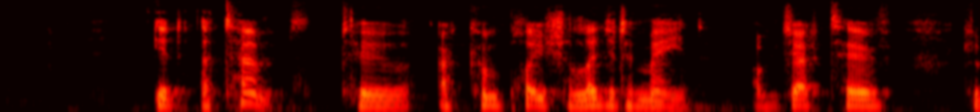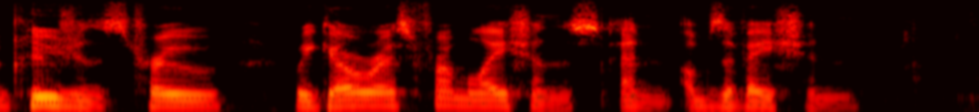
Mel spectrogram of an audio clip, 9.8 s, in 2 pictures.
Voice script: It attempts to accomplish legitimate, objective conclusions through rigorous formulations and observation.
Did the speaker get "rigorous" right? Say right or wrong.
right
